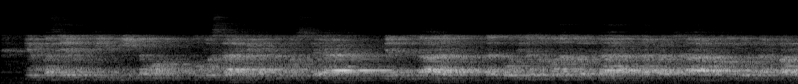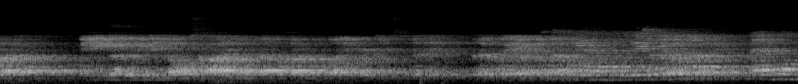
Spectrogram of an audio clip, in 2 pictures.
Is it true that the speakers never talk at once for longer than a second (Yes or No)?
No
